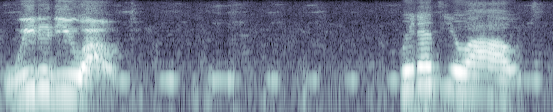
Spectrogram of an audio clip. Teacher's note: and we get that where is it here we get that D plus y together we can get the J sound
